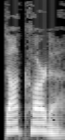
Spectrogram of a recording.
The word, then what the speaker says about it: Jakarta: Jakarta, Indonesian pronunciation, Dakarta, officially the special capital region of Jakarta Indonesian, Daerah Khusus Ibu Kota Jakarta, is the capital and largest city of Indonesia.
